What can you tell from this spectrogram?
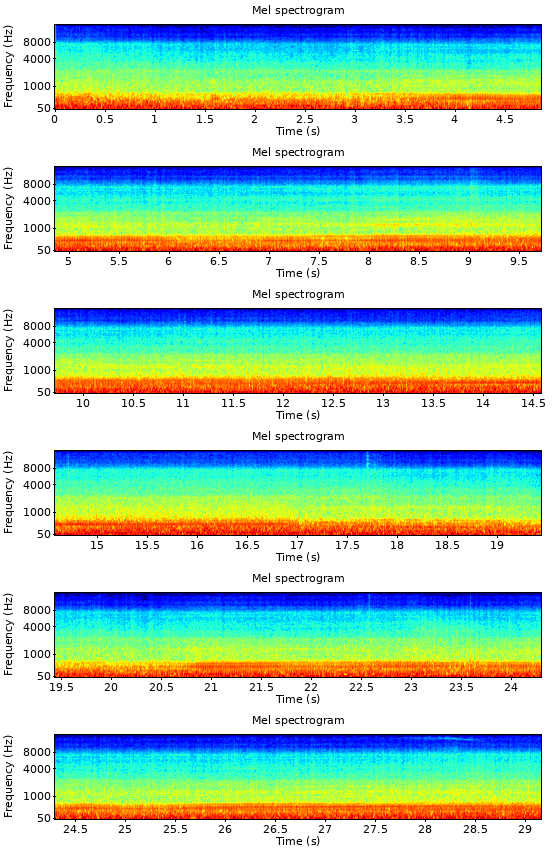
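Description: Underbone motorcycle engine running under way, its pitch dropping once early, then climbing slowly as the bike gathers speed. It falls away steeply a little past halfway as the bike slows, then climbs again. A steady low wind rumble sits underneath.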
